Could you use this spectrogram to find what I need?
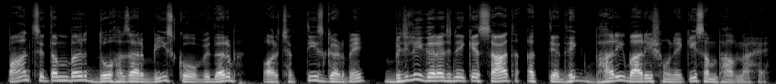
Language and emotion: Hindi, neutral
